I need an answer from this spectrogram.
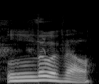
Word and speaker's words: Louisville: It's Louisville, right? Louisville, yeah. As long as you don't say the S, it is correct. Louisville.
